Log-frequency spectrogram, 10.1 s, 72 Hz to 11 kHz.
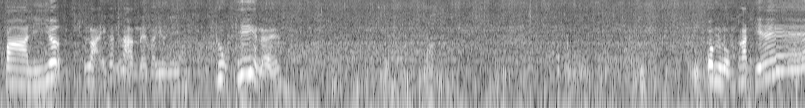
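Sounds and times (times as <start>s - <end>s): water noise: 0.0s - 10.0s
wind buffeting microphone: 0.0s - 10.0s.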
